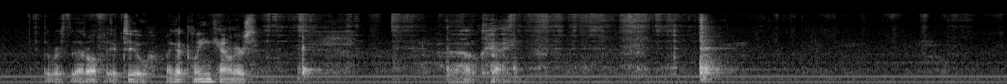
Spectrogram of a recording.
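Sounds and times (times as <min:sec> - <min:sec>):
faint hum: 0:00.0 - 0:10.0
hands kneading dough: 0:03.6 - 0:10.0.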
